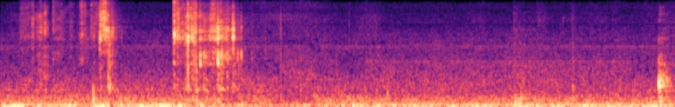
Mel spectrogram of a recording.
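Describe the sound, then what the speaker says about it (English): Small scissors make a few quick, close snips while trimming the inner ends of magnetic false eyelashes. The cuts are scattered, crisp and faint over a quiet room background, with no talking. "I like to trim the inner portion that's a little bit shorter because I like long lashes"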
